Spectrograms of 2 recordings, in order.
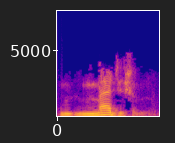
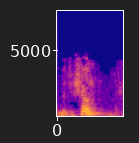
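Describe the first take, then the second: First: The stress is on the first syllable. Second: The stress is on the third syllable. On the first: "put it on the first syllable" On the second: "or the third"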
